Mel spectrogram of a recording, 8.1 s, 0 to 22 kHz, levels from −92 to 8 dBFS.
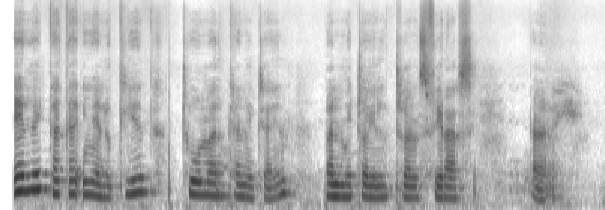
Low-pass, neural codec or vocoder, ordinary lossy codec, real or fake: none; codec, 44.1 kHz, 3.4 kbps, Pupu-Codec; none; fake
